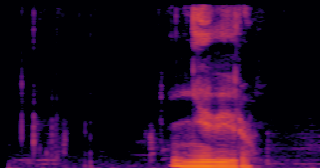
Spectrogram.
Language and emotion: Russian, neutral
